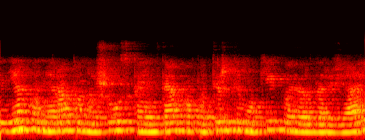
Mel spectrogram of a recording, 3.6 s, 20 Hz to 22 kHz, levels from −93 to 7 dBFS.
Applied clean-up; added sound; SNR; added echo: none; none; none; reverberation time 0.9 s.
